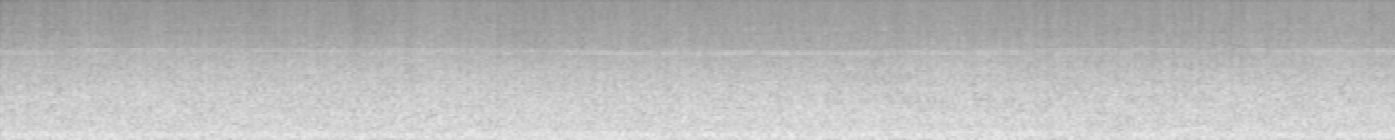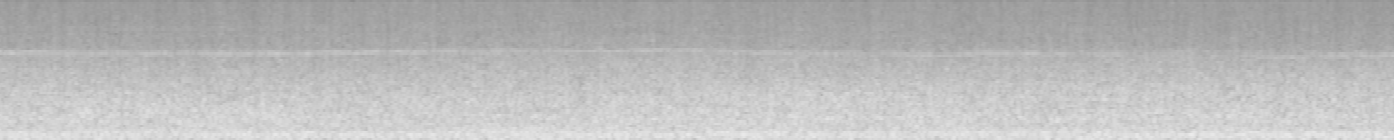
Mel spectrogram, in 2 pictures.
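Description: Jet engines roar steadily and loudly.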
